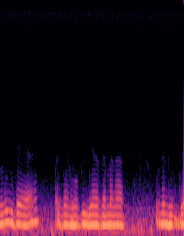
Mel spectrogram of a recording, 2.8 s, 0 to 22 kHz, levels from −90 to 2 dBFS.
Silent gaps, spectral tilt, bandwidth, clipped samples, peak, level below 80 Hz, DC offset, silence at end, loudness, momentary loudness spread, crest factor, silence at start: none; -14 dB/octave; 1.1 kHz; under 0.1%; -12 dBFS; -42 dBFS; under 0.1%; 0 s; -25 LUFS; 9 LU; 12 dB; 0 s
